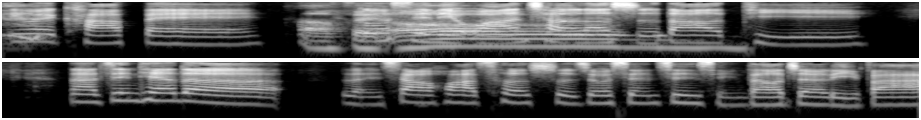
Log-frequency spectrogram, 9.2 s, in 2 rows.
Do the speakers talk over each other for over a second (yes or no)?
yes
